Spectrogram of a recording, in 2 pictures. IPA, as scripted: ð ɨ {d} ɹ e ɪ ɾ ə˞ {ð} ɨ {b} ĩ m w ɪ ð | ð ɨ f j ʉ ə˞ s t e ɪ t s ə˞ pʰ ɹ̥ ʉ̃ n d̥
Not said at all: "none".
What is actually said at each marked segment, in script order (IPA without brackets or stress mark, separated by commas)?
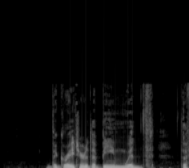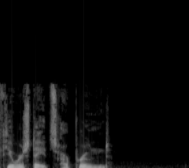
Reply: ɡ, ð, b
